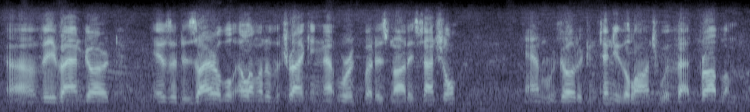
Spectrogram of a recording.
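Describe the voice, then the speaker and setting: Man, mission control briefing, radio transmission, low flat voice, muffled archival sound with faint hiss. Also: fairly quick, vocal fry. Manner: calm, matter-of-fact reporting. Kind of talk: live status briefing.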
